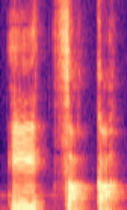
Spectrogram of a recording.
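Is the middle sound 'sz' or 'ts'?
ts. The middle is said with a ts sound.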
